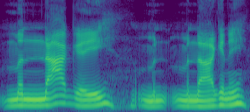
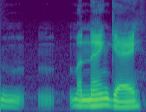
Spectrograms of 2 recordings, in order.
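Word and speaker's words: Monangai: Kyle Monagany, it's just Menenge.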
